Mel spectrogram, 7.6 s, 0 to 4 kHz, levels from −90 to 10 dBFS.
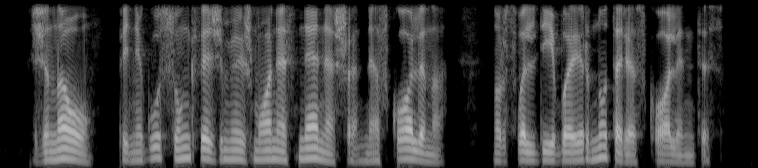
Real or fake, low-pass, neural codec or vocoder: real; 3.6 kHz; none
